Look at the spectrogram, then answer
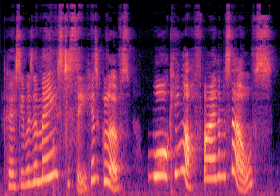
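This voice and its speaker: A woman's voice: very high voice, sing-song, measured pace, a bit bright. A woman with a British accent, a primary school teacher telling a story expressively to young children.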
